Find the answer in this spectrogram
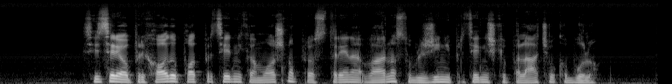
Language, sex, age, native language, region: Slovenian, male, 30-49, Slovenian, Central Slovenia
